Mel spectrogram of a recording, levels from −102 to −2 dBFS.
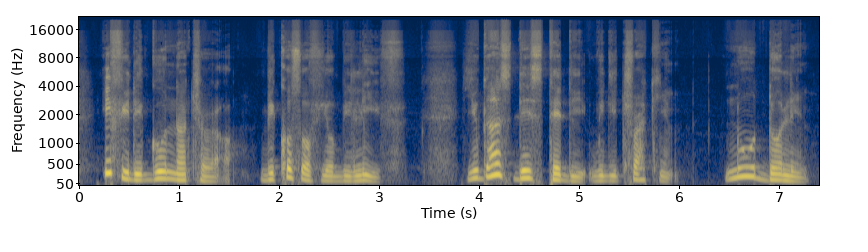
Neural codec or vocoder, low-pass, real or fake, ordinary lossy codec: none; none; real; none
